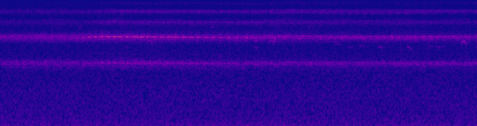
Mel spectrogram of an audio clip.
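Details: Mid-July evening in a hot summer valley below Mount Kanmuri, Funo, filled with a mass chorus of higurashi cicadas: a constant, shrill, overlapping drone of high tones, briefly louder around the second and third seconds.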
